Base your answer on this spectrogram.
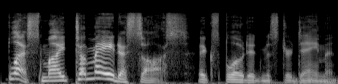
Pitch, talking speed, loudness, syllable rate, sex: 130 Hz, 125 wpm, -20 LUFS, 4.2 syllables/s, male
